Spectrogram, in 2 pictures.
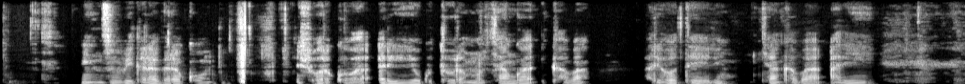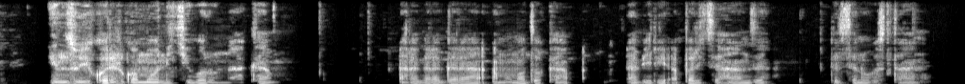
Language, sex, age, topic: Kinyarwanda, male, 18-24, finance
